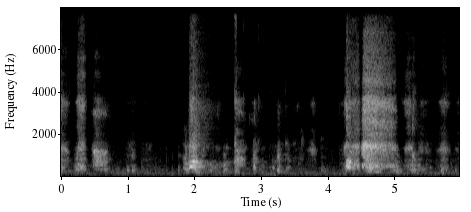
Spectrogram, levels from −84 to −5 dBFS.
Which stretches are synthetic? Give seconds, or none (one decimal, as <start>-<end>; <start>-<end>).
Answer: 0.0-2.6; 4.5-6.0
